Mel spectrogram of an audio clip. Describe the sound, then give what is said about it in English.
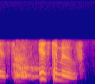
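A startled dog barks and yelps in a few short, high-pitched bursts with a whimpering edge, loud and coming close together. “Hang on. Sorry, I scared the dog.”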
